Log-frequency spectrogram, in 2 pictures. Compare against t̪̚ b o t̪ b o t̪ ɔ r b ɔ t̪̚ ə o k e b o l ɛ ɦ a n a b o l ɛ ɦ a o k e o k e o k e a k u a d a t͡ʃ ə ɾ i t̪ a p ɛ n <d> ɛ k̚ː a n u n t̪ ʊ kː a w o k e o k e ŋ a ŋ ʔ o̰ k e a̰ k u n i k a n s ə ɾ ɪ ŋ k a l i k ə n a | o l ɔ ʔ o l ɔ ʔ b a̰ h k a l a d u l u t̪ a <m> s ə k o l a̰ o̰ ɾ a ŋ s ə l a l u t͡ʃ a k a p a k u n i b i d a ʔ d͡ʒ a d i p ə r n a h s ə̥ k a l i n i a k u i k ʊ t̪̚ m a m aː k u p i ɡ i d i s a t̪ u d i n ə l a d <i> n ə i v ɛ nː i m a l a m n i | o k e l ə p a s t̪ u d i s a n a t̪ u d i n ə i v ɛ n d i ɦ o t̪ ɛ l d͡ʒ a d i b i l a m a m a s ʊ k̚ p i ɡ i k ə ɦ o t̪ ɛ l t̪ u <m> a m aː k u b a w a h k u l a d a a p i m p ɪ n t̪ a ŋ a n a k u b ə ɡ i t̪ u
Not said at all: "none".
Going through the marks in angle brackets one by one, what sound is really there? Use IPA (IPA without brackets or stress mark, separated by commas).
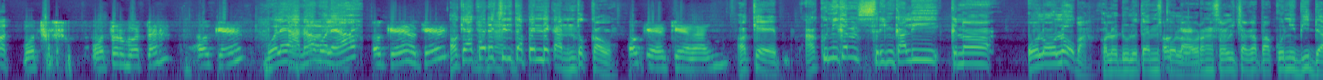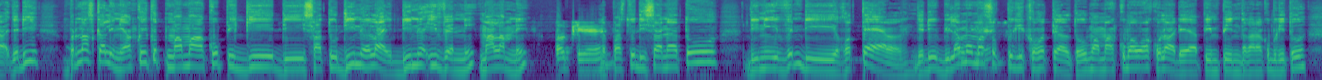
d, m, i, m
